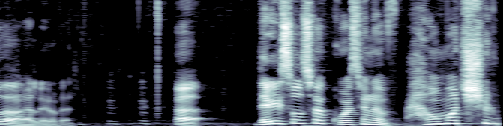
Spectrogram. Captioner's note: laughter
